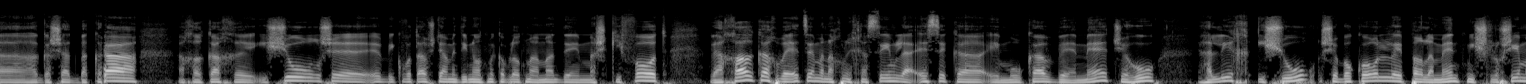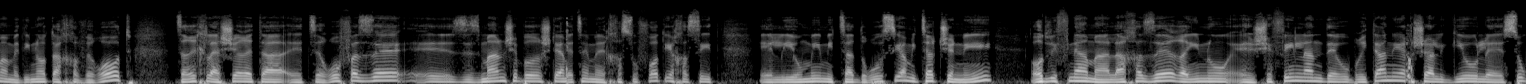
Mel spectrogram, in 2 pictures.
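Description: Damaged data in a compressed stream is heard three times in this speech recording: at 0.98 to 1.05 s, 20.89 to 20.94 s and 29.27 to 29.38 s. Each is a brief chirp or blip lasting between about 50 and 100 ms. Corrupted bytes in those stretches leave the decoder unable to read its frames correctly. It loses sync, emits garbage until it finds the next valid frame header, and then resumes normal decoding.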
